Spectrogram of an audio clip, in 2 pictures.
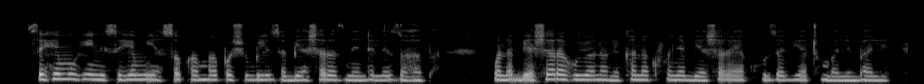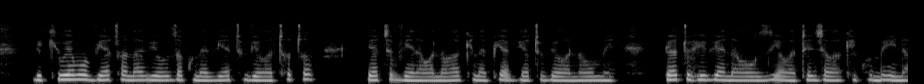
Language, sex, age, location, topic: Swahili, female, 25-35, Kisumu, finance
